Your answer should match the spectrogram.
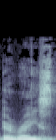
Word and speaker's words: erase: Kirsty hasn't just figured out how to erase the pain of being wrong. به تلفظ کلمه erase دقت کنین، صدای سه داره. Kirsty hasn't just figured out how to erase the pain of being wrong.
